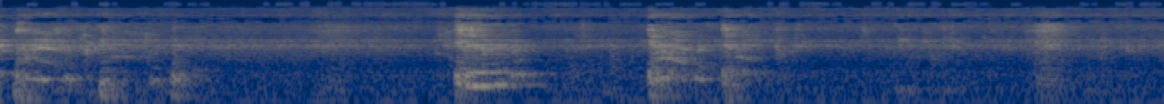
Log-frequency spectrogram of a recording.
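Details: Morning cough in the shower: three or four short coughs with throat clearing over the hiss of running shower water.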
